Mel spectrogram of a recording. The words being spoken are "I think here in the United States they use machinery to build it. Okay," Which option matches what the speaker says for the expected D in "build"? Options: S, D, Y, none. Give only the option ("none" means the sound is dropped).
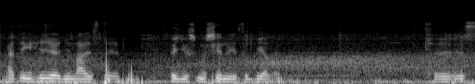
none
